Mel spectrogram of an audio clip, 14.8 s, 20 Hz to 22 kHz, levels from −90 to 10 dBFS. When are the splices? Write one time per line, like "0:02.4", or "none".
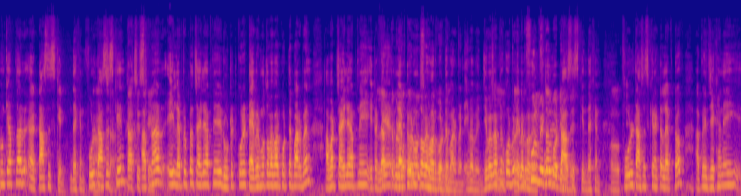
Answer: none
